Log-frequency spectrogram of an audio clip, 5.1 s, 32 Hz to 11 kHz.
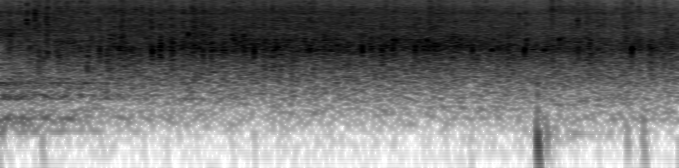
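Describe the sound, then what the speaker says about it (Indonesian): Applause from a school audience for the P5 teachers at SMKN 2 Kebumen, a dense sustained clapping from a crowd, steady and fairly close for the whole stretch. "Tepuk tangan untuk Bapak Ibu Guru P5."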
